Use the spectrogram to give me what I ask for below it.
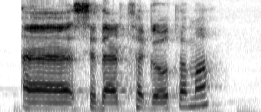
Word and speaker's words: Siddhartha Gautama: There are Did I quite a pronounce few. that correctly, by the way, or did I fuck that up? Siddhartha Gautama.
